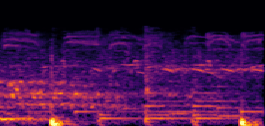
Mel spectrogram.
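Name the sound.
wild turkey gobbler gobbling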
